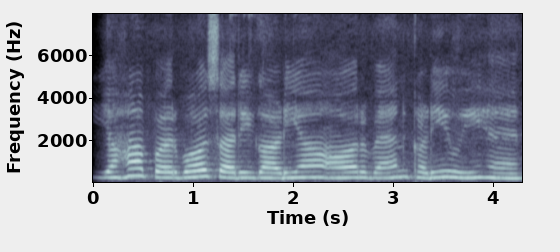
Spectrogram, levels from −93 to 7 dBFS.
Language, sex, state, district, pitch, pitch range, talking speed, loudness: Hindi, female, Uttar Pradesh, Lalitpur, 255 Hz, 250-270 Hz, 140 wpm, -15 LUFS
